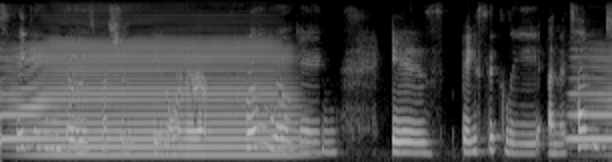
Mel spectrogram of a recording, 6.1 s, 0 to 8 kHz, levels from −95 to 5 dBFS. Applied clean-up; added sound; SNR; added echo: none; Wind instrument, woodwind instrument; -1 dB; none.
